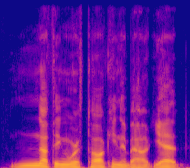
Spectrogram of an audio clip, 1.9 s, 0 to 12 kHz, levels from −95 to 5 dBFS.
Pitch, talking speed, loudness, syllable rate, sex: 95 Hz, 155 wpm, -18 LUFS, 5.0 syllables/s, male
